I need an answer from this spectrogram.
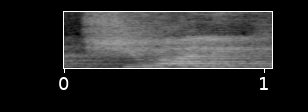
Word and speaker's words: Shivalik: So it is pronounced as Shivalik hills.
